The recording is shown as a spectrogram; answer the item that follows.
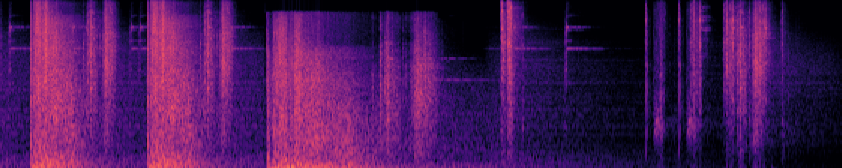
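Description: Chris fires shotguns in Resident Evil REmake: three heavy, booming blasts with long echoing tails, then softer clicks and clacks of handling and reloading, no speech.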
